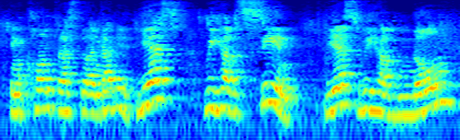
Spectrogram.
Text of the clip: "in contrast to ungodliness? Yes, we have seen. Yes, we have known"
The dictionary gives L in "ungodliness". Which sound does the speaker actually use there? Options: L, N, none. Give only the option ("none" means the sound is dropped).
none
